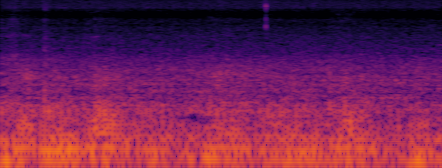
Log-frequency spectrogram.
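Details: Pet cat named Fondue purring while asleep, sounding like snoring: a low, steady rumble that swells and fades in soft pulses, with faint room hiss and a tiny click near the end.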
